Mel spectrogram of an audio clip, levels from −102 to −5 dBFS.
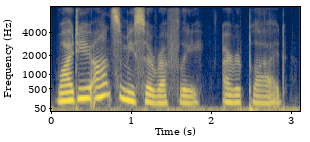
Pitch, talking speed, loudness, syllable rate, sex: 195 Hz, 175 wpm, -16 LUFS, 4.6 syllables/s, female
